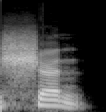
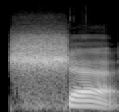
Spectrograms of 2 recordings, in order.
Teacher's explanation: fathah tanwin ini tidak lagi dibaca Syan tapi dibaca Sya dipanjangkan dua harakat karena dia berada di akhir ayat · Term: Mad iwad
